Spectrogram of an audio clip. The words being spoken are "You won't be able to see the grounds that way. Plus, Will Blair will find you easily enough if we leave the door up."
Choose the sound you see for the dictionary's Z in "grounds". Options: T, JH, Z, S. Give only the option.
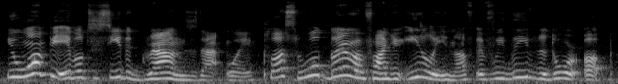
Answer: Z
